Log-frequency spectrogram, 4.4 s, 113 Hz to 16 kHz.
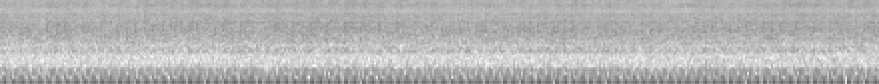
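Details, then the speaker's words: Honda Magna VF750C, cold after carb rebuild, carbs not yet synchronized: fast, steady idle with a deep even beat; revs expected to rise slowly to about 1,000 rpm, then settle when warm. "And the RPMs will slowly raise to about 1,000, and then they'll calm down when the motor warms up."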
